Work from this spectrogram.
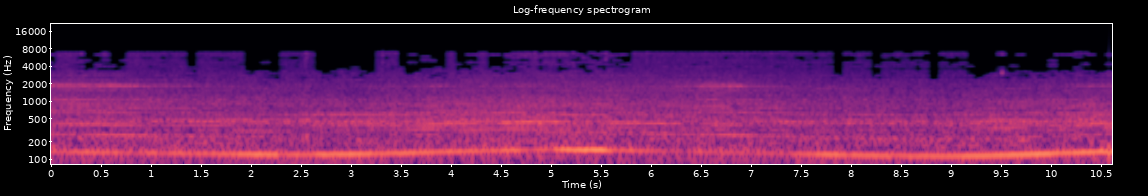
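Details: Honda S2000 (AP2) engine droning at steady mid revs with a faint high whine swelling in and out twice; owner reports an unexplained noise and vibration only between 4000 and 4500 rpm.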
